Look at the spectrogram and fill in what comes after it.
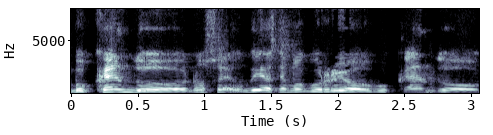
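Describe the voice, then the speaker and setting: A man's fairly high-pitched voice has a dark, mellow tone over a quiet background. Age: 70s. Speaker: sports broadcaster. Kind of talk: interview.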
